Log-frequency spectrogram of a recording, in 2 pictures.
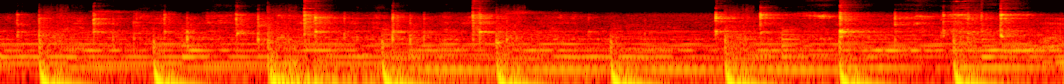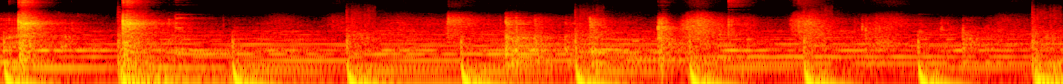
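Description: Background music with a steady beat of about two low thumps a second under held tones.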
